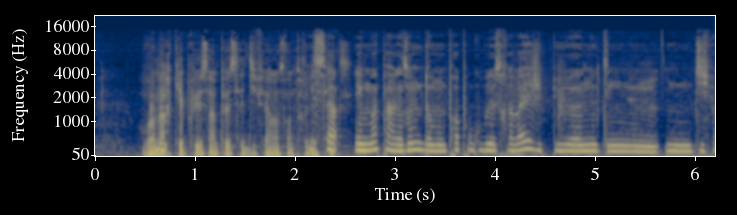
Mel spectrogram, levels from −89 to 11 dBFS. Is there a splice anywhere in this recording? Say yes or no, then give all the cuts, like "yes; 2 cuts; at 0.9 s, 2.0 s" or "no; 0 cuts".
yes; 1 cut; at 5.1 s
